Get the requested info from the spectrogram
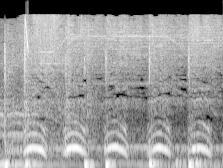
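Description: Pagodão band music with boosted bass: a hooting tone that rises and falls about two and a half times a second over heavy bass-drum thumps.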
